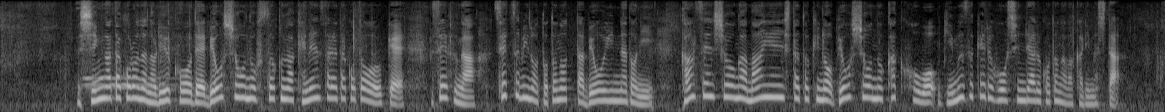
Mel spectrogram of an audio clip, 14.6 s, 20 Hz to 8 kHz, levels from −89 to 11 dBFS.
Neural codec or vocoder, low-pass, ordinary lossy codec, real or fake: none; none; none; real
